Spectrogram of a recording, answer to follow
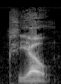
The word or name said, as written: Siao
